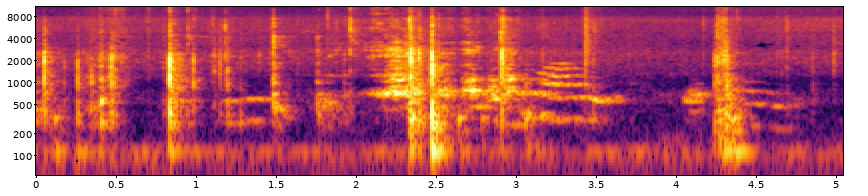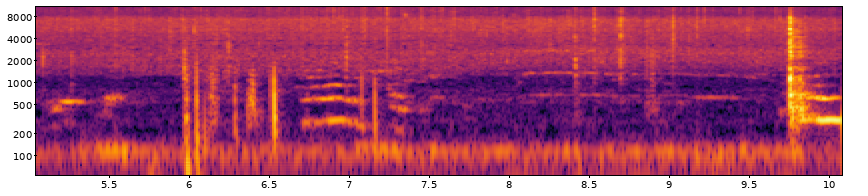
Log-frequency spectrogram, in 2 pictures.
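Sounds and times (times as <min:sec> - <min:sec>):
light frying sizzle: 0:00.0 - 0:10.0
metal spatula scraping griddle: 0:01.8 - 0:03.3.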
